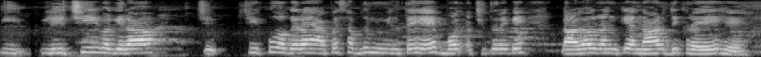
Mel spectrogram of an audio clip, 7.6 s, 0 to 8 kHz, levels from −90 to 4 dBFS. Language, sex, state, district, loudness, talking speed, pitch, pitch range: Hindi, female, Rajasthan, Jaipur, -16 LUFS, 180 wpm, 225 Hz, 215-245 Hz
